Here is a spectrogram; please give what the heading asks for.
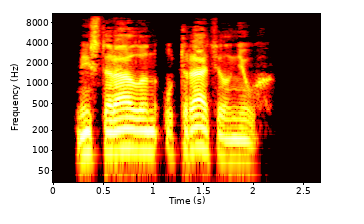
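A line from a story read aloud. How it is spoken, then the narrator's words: Gloomy speech. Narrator (Russian): сказал мрачно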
